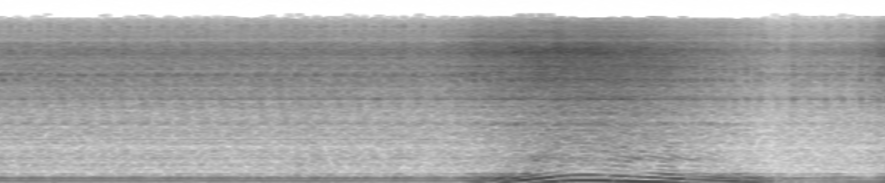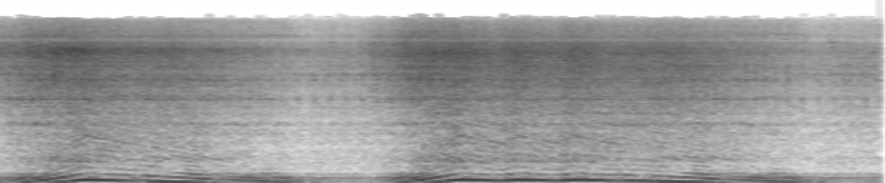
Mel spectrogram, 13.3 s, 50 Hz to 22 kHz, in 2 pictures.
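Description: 2019 Honda Civic Sport's 2.0-litre K20C2 four-cylinder engine with a catless RV6 downpipe, heard at the open hood: idling steadily, then revved three times, each rev climbing and dropping back to idle, the third held at the top for a couple of seconds before falling.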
